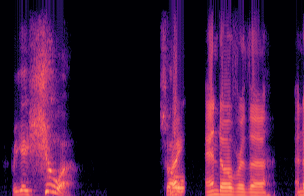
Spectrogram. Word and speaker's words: Yeshua: how to chant and the result Mark is always put over the syllable that is accented so if you go to the top don't move it but first Chronicles 24 11. okay you'll see that above the shin the third letter is the mark to show how it's sung yeah that little curvy guy right there right exactly but it's over the shoe part but Yeshua sorry end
